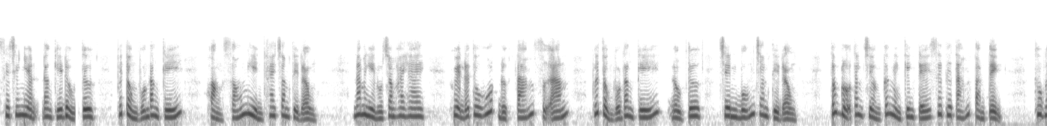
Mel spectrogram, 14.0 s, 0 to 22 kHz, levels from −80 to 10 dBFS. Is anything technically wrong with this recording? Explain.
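Yes, there are two faults in this speech.

AMR wideband (HD Voice) codec, throughout: the whole clip has the plainly audible rough, raspy texture of AMR-WB at one of its two lowest rates, which fits the 8.85 kbit/s mode. The codec rebuilds speech below 6.4 kHz from a pulse-excited model of the vocal tract and adds shaped noise from 6.4 to 7 kHz. At this rate the pulse excitation is too coarse, so the voice sounds grainy and buzzy.

Lost AMR speech frames, 1.00 to 1.05 s: radio errors corrupted the frames here, and the decoder filled the gap by repeating the last good pitch and vocal tract settings at falling gain. The concealed stretch is about 40 ms long, which fits two lost 20 ms frames. It is heard as a brief dip, and the speech comes back weak or rough for a moment.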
